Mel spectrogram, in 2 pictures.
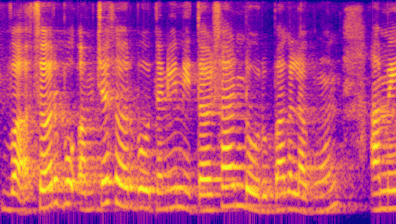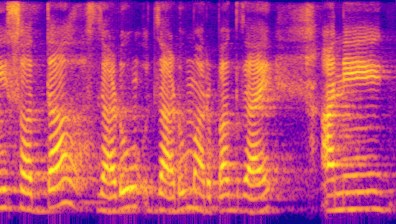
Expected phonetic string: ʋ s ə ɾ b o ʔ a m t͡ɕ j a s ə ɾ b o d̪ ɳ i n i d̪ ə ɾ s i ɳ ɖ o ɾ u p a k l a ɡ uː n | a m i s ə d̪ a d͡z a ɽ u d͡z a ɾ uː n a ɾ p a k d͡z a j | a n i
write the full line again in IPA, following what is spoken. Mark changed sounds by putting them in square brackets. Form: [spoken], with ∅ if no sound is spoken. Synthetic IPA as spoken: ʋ s ə ɾ b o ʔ a m t͡ɕ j a s ə ɾ b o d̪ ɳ i n i [t̪] ə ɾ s [a] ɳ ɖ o ɾ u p a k l a ɡ uː n | a m i s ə d̪ a d͡z a ɽ u d͡z a [ɽ] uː [m] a ɾ p a k d͡z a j | a n i

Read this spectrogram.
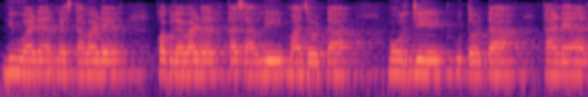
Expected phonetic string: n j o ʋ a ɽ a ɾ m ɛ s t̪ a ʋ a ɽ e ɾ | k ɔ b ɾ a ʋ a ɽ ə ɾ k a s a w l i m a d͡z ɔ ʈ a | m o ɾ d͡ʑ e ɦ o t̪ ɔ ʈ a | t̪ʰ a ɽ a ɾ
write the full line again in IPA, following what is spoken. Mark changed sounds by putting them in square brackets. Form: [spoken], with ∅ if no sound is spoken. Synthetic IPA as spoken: n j [u] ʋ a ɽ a ɾ m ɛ s t̪ a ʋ a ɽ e ɾ | k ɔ b ɾ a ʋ a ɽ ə ɾ k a s a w l i m a d͡z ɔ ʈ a | m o ɾ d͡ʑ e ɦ [u] t̪ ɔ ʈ a | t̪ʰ a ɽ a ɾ

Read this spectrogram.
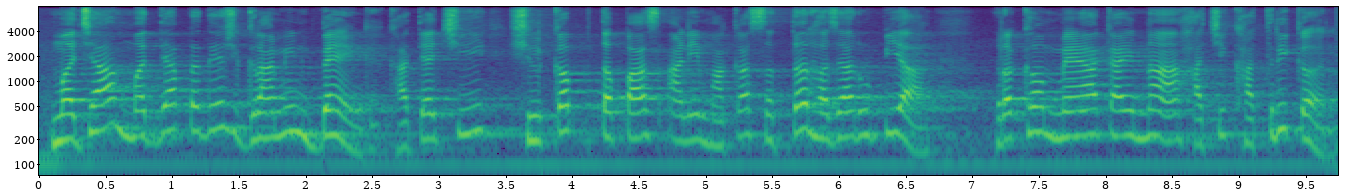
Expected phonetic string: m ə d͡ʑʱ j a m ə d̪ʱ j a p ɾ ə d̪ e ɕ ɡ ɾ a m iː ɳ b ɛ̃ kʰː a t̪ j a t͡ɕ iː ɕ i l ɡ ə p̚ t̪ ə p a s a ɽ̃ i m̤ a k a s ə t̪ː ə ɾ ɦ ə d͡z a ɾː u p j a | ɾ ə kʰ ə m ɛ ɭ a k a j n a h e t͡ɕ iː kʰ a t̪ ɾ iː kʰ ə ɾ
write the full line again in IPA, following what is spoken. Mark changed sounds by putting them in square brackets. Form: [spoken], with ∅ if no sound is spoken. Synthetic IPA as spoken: m ə d͡ʑʱ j a m ə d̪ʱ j a p ɾ ə d̪ e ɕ ɡ ɾ a m iː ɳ b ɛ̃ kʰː a t̪ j a t͡ɕ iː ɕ i l [k] ə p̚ t̪ ə p a s a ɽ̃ i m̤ a k a s ə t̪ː ə ɾ ɦ ə d͡z a ɾː u p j a | ɾ ə kʰ ə m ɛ ɭ a k a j n a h [a] t͡ɕ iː kʰ a t̪ ɾ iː [k] ə ɾ

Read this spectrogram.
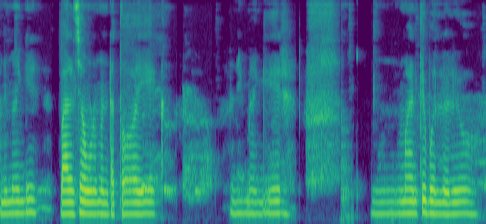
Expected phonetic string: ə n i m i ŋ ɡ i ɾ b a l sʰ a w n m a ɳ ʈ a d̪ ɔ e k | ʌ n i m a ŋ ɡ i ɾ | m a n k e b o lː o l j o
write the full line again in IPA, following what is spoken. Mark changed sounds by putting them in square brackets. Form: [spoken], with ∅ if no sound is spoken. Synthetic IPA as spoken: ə n i m [a] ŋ ɡ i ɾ b a l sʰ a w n m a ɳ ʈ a [t̪] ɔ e k | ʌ n i m a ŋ ɡ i ɾ | m a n k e b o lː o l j o

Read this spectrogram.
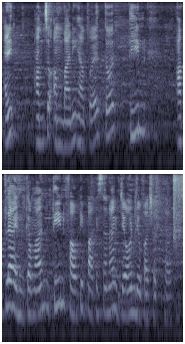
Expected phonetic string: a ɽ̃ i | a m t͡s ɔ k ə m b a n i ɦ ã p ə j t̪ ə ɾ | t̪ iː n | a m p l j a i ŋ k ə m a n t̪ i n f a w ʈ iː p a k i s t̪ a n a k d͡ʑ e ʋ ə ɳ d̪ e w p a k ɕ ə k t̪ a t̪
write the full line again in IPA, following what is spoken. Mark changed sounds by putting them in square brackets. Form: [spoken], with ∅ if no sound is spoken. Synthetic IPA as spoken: a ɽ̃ i | a m t͡s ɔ [ʔ] ə m b a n i ɦ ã p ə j t̪ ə ɾ | t̪ iː n | a [∅] p l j a i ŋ k ə m a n t̪ [iː] n f a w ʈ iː p a k i s t̪ a n a k d͡ʑ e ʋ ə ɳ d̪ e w p a k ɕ ə k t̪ a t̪

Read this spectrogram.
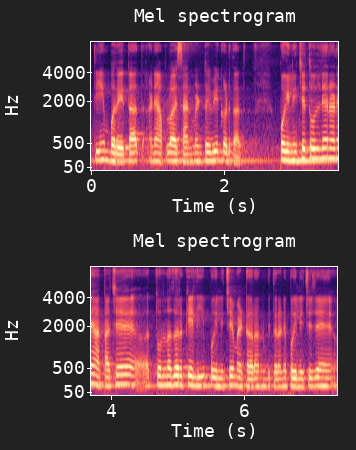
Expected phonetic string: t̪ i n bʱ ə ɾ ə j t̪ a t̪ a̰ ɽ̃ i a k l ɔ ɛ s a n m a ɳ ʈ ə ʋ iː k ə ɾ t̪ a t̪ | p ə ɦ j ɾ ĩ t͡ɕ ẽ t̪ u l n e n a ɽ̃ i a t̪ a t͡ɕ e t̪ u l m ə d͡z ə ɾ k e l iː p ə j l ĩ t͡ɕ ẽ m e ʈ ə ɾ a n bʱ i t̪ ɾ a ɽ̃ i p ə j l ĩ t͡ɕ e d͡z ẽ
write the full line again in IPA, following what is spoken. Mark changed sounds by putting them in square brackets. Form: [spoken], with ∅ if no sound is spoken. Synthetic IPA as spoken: t̪ i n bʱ ə ɾ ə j t̪ a t̪ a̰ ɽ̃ i a [p] l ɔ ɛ s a n m [e] ɳ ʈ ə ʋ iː k ə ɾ t̪ a t̪ | p ə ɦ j [l] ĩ t͡ɕ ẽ t̪ u l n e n a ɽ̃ i a t̪ a t͡ɕ e t̪ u l [n] ə d͡z ə ɾ k e l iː p ə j l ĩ t͡ɕ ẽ m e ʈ ə ɾ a n bʱ i t̪ ɾ a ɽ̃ i p ə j l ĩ t͡ɕ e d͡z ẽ

